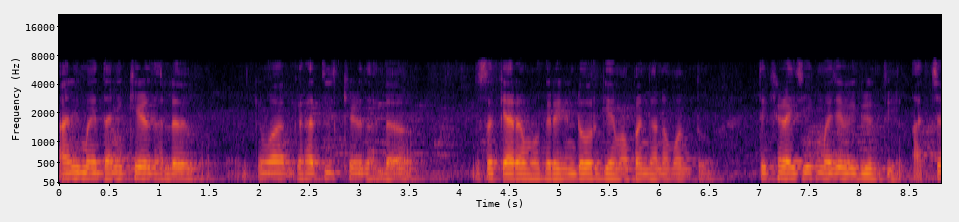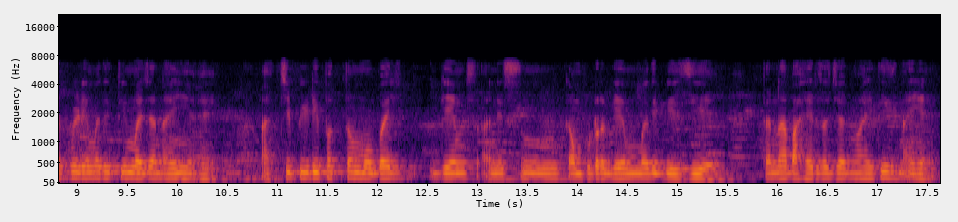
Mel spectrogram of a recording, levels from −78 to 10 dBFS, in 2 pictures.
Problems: constant background noise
